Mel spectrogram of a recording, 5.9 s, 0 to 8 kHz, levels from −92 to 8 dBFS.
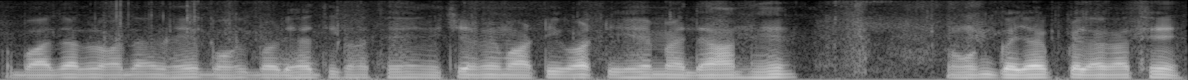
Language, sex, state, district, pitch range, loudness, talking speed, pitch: Chhattisgarhi, male, Chhattisgarh, Sarguja, 105-110 Hz, -18 LUFS, 180 wpm, 105 Hz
